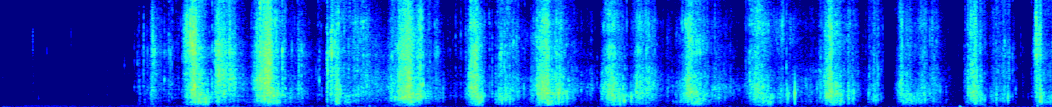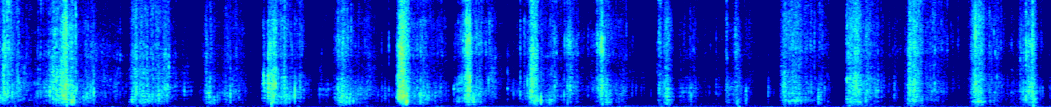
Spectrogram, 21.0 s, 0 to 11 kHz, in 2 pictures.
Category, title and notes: Sound effects > Human sounds and actions
Footsteps through Leaves Steady Pace
Footsteps through leaves at a slow steady pace. Recorded with a ZOOM H6 and a Sennheiser MKE 600 Shotgun Microphone. Go Create!!!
